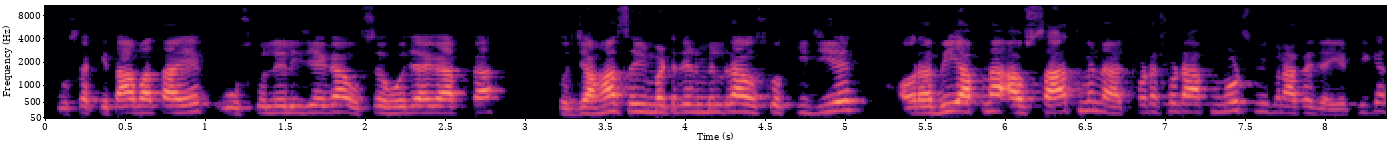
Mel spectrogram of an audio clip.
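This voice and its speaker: High-pitched man with a Bihar accent. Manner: addresses listeners familiarly, asks and answers own questions. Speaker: exam coach. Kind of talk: informal exam strategy lesson.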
